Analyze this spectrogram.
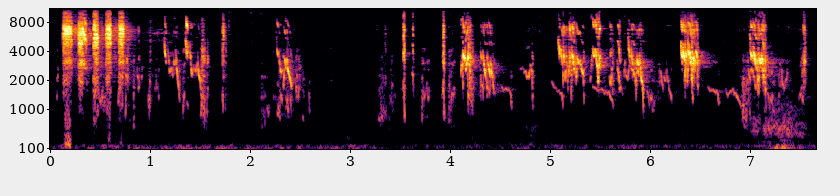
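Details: Pet budgerigars kept at home, giving a busy, high-pitched warbling chatter of quick chirps, clicks and short squeaky trills in irregular bursts, loudest at the start.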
